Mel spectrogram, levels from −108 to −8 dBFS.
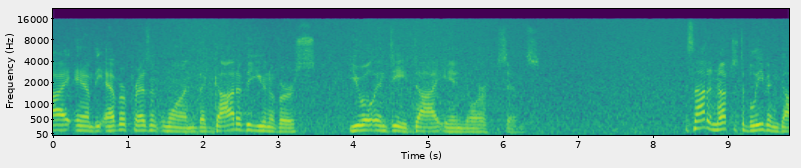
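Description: The speech signal shows no technical faults, with only the room's own background noise audible at about 13 dB below the speech.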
